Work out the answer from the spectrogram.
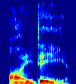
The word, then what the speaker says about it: IDEE: Al is the founder and CEO of ID, that's spelled IDEE, a cybersecurity company focused on what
